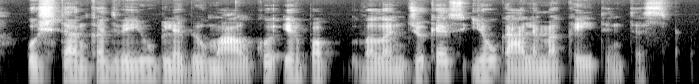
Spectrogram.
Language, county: Lithuanian, Panevėžys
